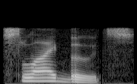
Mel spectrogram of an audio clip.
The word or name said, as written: slyboots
